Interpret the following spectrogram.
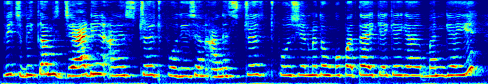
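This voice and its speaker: A woman teaching a linguistics lesson, reading English lines slowly and then explaining each one. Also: very high voice, level tone.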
